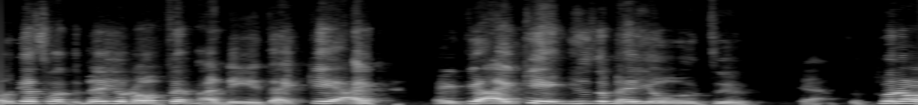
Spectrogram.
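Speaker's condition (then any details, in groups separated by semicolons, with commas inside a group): Cerebral palsy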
